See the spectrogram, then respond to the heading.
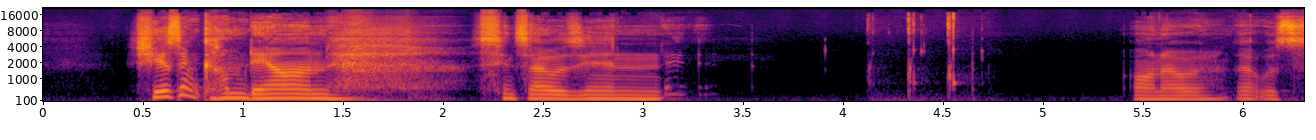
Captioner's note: clicks tongue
